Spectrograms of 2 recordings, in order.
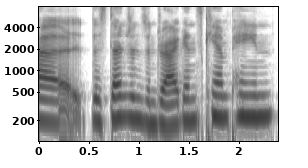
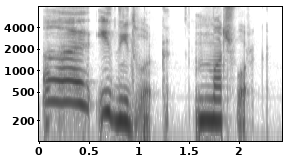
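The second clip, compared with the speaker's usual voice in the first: put-on Russian accent; 5 semitones higher, slower than usual. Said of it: "My Russians get".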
